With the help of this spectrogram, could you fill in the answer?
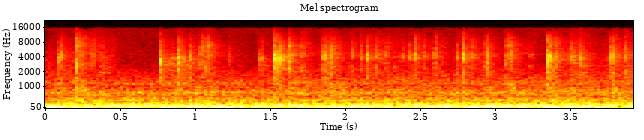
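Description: Long nails tap the front cover of the hardcover book "The Hacienda," a paper dust jacket over cardboard, in quick bright clicks that come in clustered bursts. The tapping stays quiet and even over a steady low rumble throughout.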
